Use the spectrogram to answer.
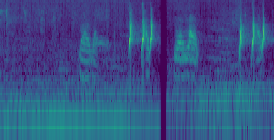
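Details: Common quail heard at night: two bursts of crisp triple notes, each preceded by a harsher nasal sound, over a loud low hum.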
